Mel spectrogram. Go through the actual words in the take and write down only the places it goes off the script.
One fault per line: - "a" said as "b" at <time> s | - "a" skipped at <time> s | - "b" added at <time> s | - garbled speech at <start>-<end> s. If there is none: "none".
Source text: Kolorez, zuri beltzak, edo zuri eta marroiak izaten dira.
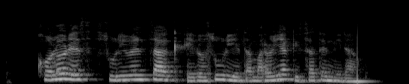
none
